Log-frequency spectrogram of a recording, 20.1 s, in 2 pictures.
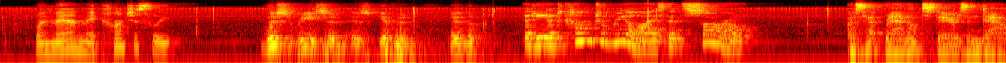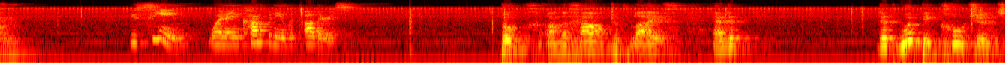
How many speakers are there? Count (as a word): five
